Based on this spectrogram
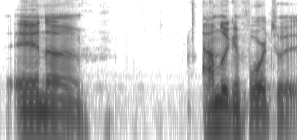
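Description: A man speaks at a fairly slow pace in a fairly low pitch. His tone is bright and sharp, and the recording is very clean with a silent background. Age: 30s. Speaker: podcast host and history teacher. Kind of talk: casual solo monologue. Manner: laughing often.

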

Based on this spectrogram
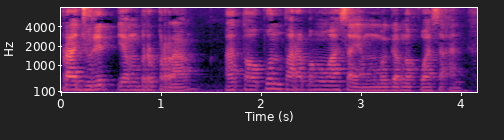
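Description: The room echo is audible around this man. His voice is fairly high and somewhat breathy. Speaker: YouTuber, international relations student. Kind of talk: educational video monologue. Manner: hesitant, many fillers.

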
